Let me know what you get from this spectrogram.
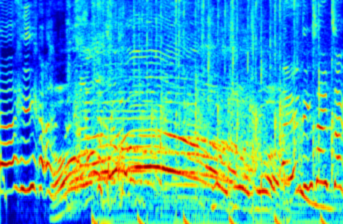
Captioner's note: applause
